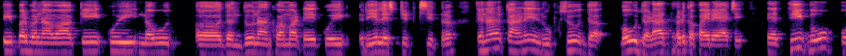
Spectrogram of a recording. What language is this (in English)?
Gujarati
